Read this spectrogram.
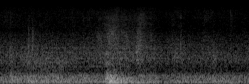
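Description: A laptop is set down on a desk with a soft knock.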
